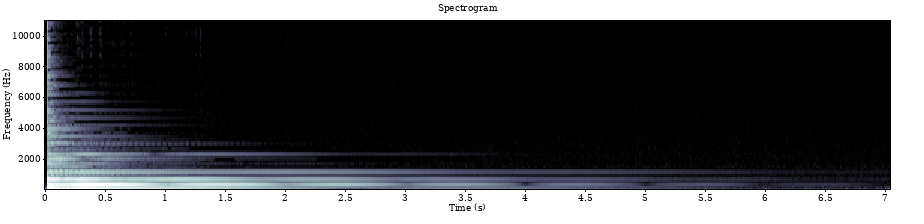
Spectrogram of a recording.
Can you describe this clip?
Blancos Hotel tea-tray
I knocked this tray which was on a table in my hotel room by accident with my wedding ring, while it still had cups on it. It was such a good sound I had to do it again, this time, taking everything off of the tray, silencing my laptop, phone and the TV, and recording from close and far range with my Zoom H1. This is one of a great many dings I recorded, and I consider it one of the better ones.
Chime, zoom, Talbot, Wales, Ring, Ding, United, Digital, Hotel, Teatray, Blancos, Port, Recorder, H1, Kingdom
